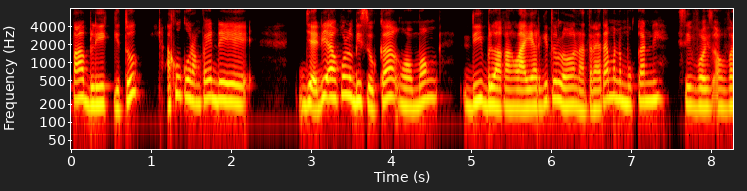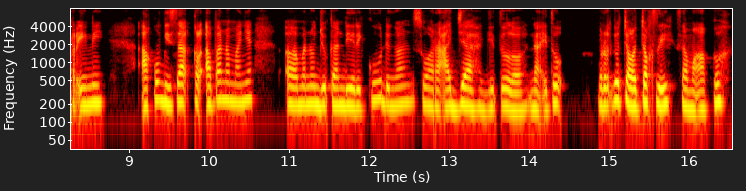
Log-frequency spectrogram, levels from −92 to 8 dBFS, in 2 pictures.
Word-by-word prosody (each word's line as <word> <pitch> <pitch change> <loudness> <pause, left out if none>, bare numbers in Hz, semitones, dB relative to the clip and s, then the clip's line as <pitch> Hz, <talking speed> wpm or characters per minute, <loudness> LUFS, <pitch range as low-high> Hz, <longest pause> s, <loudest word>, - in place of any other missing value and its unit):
public 200 -5 +2
gitu 245 - 0 0.3
aku 295 - -1
kurang 260 -6 +1
pede. 230 -4 +2 0.6
Jadi 200 +4 +4
aku 265 +3 +3
lebih 225 -1 +2
suka 225 +8 +1
ngomong 200 +6 -1 0.3
di 205 +4 0
belakang 185 -2 +2
layar 180 +2 +4
gitu 220 +3 -2
loh. 195 -2 +2
Nah, 165 -3 -3
ternyata 175 +7 0
menemukan 225 -3 -1
nih 240 0 -3 0.2
si 200 - -4
voice 185 -1 0
over 185 +1 -3
ini 205 +2 -1 0.5
aku 235 +6 0
bisa 215 +1 +2
kel - - 0
apa 205 +4 +2
namanya, 230 0 -2 0.4
eee, 195 -2 +1
menunjukkan 195 0 0
diriku 190 +6 -1
dengan 195 +2 -3
suara 190 -4 -3
aja 180 0 +1
gitu 175 +3 -3
loh. 155 -1 0
Nah, 170 -3 -2
itu 170 +6 -2 0.5
menurutku 195 +4 +4
cocok 195 +1 +5
sih 190 0 +4
sama 170 -4 -1
aku. 190 +7 -1
200 Hz, 155 wpm, -22 LUFS, 185-225 Hz, 0.6 s, cocok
